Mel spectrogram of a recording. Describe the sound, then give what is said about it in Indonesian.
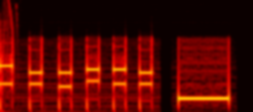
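A quick run of five or six clear telephone keypad beeps at a steady pace, followed by a longer, lower single tone, with no voices. “Telepon orang sampai pusing.”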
